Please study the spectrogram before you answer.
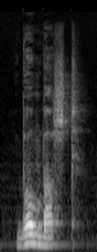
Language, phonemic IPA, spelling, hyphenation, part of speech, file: Dutch, /ˈboːm.bɑst/, boombast, boom‧bast, noun, Nl-boombast.ogg
- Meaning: 1. tree bast 2. tree bark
